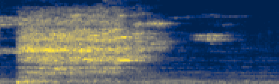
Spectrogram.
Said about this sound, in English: Why were you looking up into shattering glass?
